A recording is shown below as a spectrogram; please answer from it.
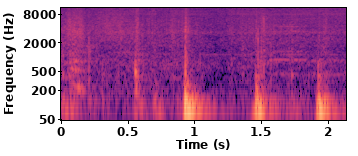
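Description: Barefoot footsteps on a laminate floor close to a microphone at floor level: four heavy thuds about half a second apart, the one about a second in the loudest.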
